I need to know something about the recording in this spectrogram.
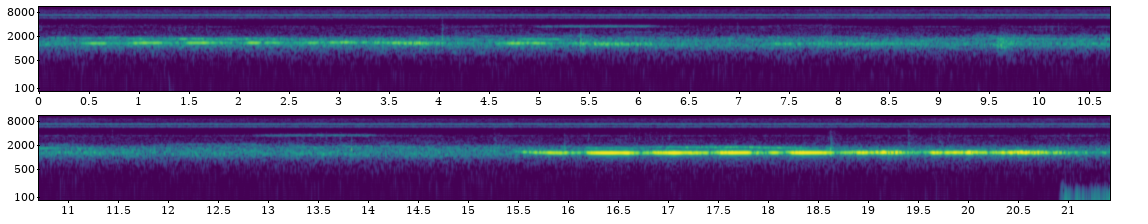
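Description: Great tinamou whistling calls, long pure tremulous notes drifting through a steady high insect hiss, growing louder and fuller toward the end, with no voices.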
